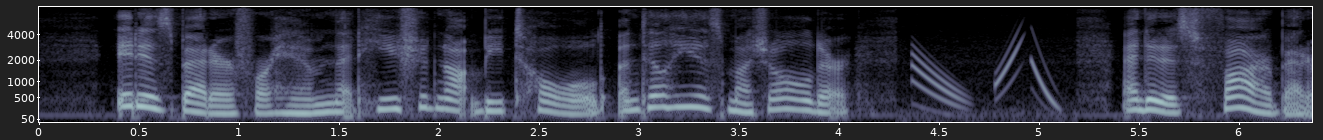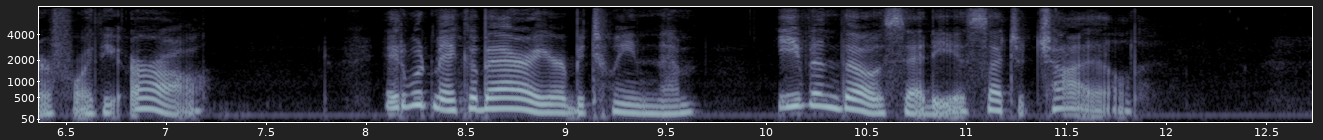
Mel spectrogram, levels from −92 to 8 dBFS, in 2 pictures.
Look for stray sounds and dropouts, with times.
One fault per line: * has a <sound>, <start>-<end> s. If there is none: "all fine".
* has a chirp, 4.4-5.1 s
